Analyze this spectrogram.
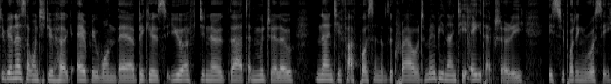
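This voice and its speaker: In a French accent, a woman speaks at a moderate pace with a very deep, low pitch and fairly even intonation. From France.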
